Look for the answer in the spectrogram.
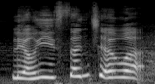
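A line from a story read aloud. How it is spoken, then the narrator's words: Crying. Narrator (Chinese): 闺蜜哭道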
